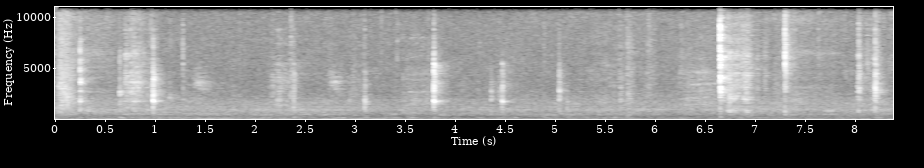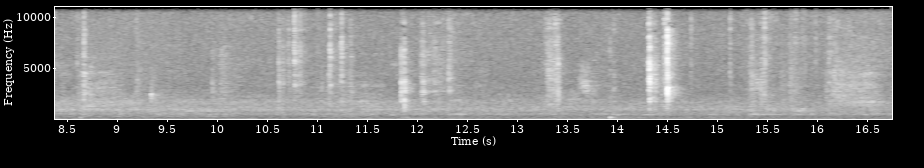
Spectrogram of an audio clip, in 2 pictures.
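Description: Scattered light metallic clicks and scrapes of a screwdriver prying at the seam between the two halves of a cast aluminium Peugeot BE4 gearbox casing, irregular and a few seconds apart, over a low steady hum.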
